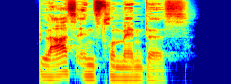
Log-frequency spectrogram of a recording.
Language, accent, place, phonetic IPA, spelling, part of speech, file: German, Germany, Berlin, [ˈblaːsʔɪnstʁuˌmɛntəs], Blasinstrumentes, noun, De-Blasinstrumentes.ogg
- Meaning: genitive singular of Blasinstrument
